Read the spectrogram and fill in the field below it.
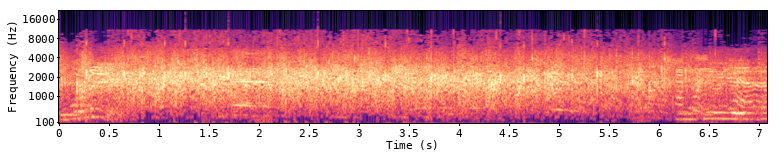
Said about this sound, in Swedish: Jag tycker väl att vi har varit så ute idag så att vi får ge varandra en riktigt rungande applåd.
